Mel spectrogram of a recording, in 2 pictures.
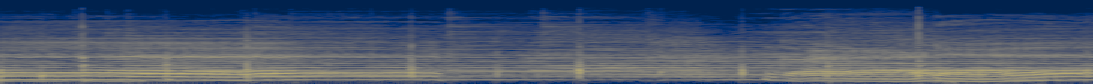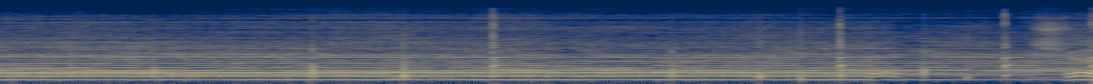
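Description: Hindustani classical khayal in raga Shudh Kalyan at slow vilambit tempo: a male voice holds long sustained notes with slow gliding ornaments over a steady tanpura drone. The voice eases off briefly around three to five seconds in while the drone carries on.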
